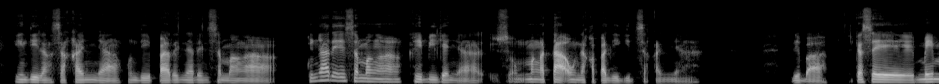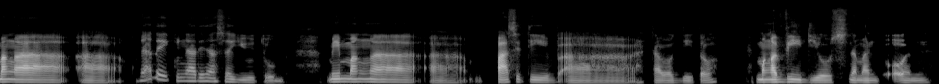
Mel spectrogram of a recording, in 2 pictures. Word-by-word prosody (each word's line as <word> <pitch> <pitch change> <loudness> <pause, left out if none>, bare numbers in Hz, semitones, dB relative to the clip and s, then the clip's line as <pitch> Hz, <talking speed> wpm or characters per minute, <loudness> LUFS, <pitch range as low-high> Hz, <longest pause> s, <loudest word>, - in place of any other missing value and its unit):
hindi 110 -1 0
lang 100 0 -3
sa - - -3
kanya 100 -5 0
kundi 100 -2 -4
para 95 +2 +3
na 105 - -2
rin 100 - -6
sa 105 0 -5
mga 85 -4 -2 0.2
kunyari 185 +2 +1
sa 165 -2 0
mga 125 -4 -1
kaibigan 110 -4 -1
niya, 90 - -4 0.2
sa - - -6
mga 115 -1 0
taong 110 - +8
nakapaligid 90 -5 -2
sa - - -4
kanya, 75 -2 -10 0.9
'di 95 - -1
ba. 80 -1 0 0.3
Kasi 110 -3 +6
may 120 +1 +5
mga 120 -1 +6 0.5
ah, 95 -2 -3 0.2
kunyari 210 -3 -4
kunyari 160 -1 -3
nasa 145 -3 -5
YouTube, 105 -8 -9 0.4
may 130 +1 +1
mga 125 -2 +2 0.5
ah 85 +1 -7 0.3
positive 100 -3 +2
ah 85 -3 -5 0.2
tawag 90 0 -4
dito 90 +4 -7 0.4
mga 110 0 +7
videos 100 -4 -1
naman 95 -2 -2
doon, 90 -1 -3
105 Hz, 135 wpm, -26 LUFS, 90-120 Hz, 0.9 s, taong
